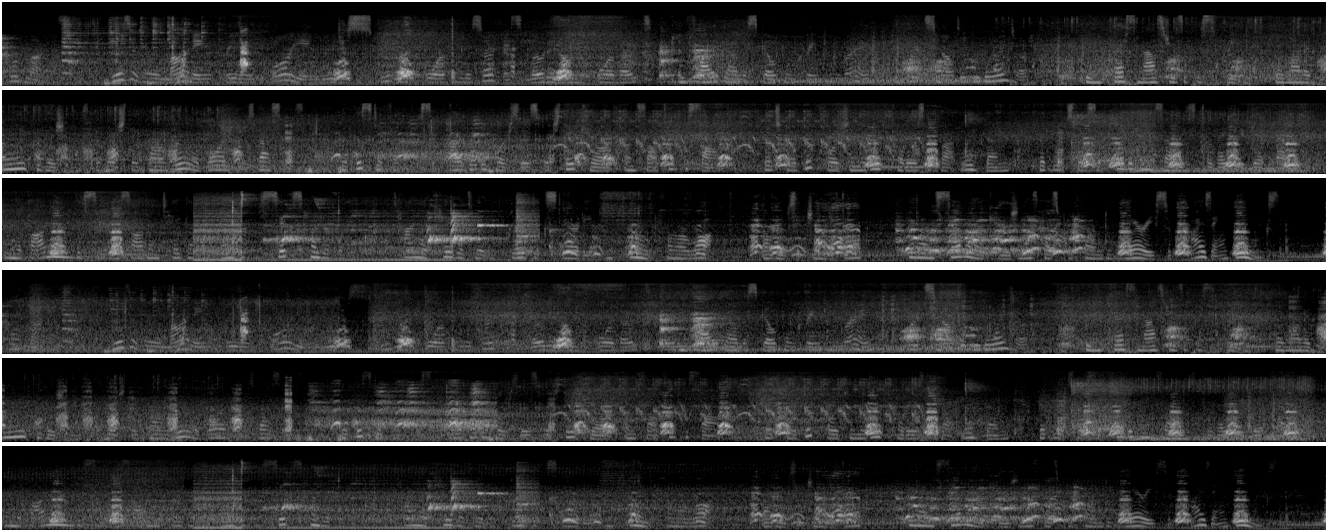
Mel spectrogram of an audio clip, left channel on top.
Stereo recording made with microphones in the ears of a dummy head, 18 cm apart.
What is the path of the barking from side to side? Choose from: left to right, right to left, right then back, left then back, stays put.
right then back.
